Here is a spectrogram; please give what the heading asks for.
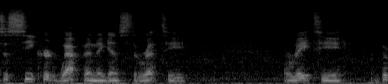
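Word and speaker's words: Réti: secret weapon against the retti the the proper pronunciation is reiki the reity sucks man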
